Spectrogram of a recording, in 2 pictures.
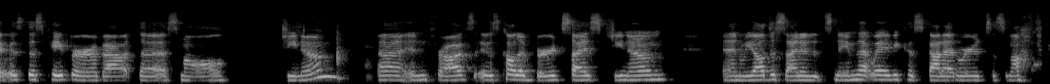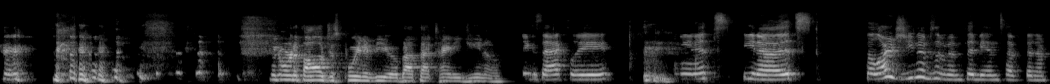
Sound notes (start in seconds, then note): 11.0 laughter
